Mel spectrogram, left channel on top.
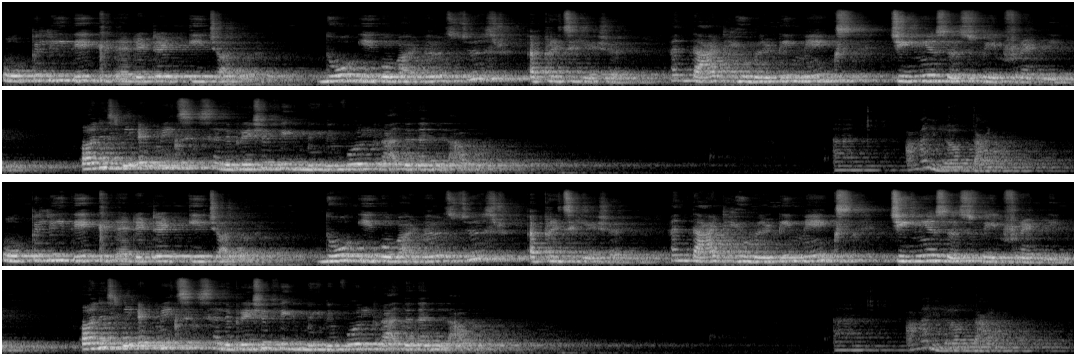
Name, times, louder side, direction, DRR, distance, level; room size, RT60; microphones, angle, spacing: voice 1, 0.0-2.6 3.1-6.3 6.7-8.5 8.9-10.6 11.5-15.4, equal, 20° right, 0 dB, 4.0 m, -19 dB
voice 2, 19.0-19.3 19.8-20.6, left 1 dB, 40° left, -3 dB, 6.5 m, -32 dB
28.5 x 13.0 x 9.4 m, 2.9 s
head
